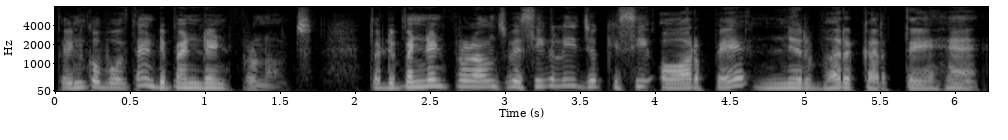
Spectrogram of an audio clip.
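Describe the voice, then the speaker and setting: A young man with an Indian accent teaching an online grammar lesson, chatty, calling viewers guys and slowing down for example sentences. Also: fairly high pitch, clear, resonant tone, dry recording. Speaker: English teacher.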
